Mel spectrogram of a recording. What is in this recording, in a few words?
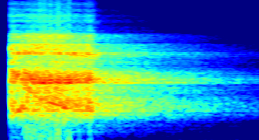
Enemy Pain; Warframe; Lasrian; Lasrian Enemy C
